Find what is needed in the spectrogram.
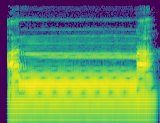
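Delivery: আন্না with a long, steady nasal hum on the nn; ghunna. Shown as a demonstration. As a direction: hold the ন্ন in আন্না very long through the nose, on one pitch. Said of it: "এটাও কিন্তু গুণনা হবে". (আন্না-র ন্ন নাকে টেনে গুন্নাহ করে)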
